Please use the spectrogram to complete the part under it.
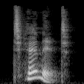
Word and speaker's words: Tenet: I'm just hoping it helps people learn how to pronounce the word Tenet. That would be awesome. – Did I pronounce it wrong? – No, I don't believe you did. Most people put a second N in it, as if it's the person renting your basement apartment.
